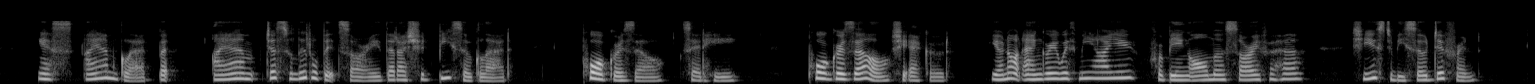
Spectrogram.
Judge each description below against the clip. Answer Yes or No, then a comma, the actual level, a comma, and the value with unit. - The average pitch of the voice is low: No, high, 225 Hz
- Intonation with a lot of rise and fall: Yes, wide, 5.7 semitones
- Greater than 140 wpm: Yes, average, 180 wpm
